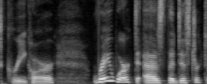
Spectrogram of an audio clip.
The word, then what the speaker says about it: Gricar: ray griecar you know i've been pronouncing his name wrong for years i always thought it was grycar but it's greek r ray worked as the district attorney in center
